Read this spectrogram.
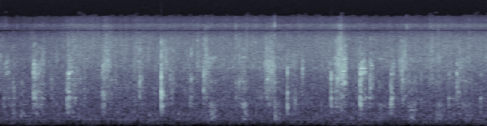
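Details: Puppy dog, female, working wet food out of a food trapper mat on a windy day: sharp, wet mouth clicks and licks arriving every fraction of a second in loose clusters, with soft rushing wind behind.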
